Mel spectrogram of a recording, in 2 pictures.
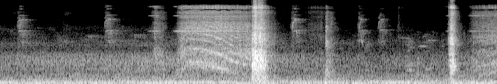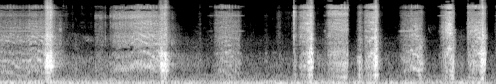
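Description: Cordless DeWalt driver sinking screws into pressure-treated lumber to tack down the frame's corners. It gives two longer runs whose pitch rises as the motor spins up, then a quick series of short trigger pulls near the end.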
